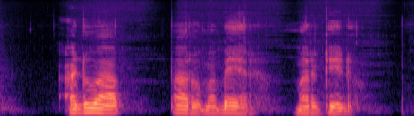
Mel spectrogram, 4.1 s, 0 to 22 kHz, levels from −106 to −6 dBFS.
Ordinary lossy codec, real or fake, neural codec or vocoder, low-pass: none; real; none; none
